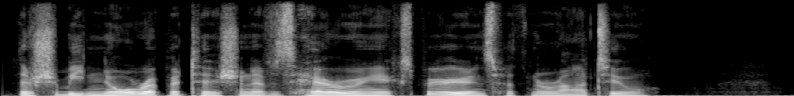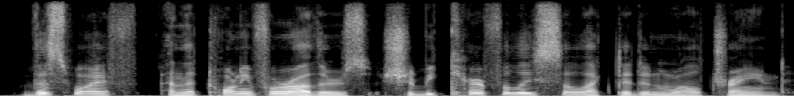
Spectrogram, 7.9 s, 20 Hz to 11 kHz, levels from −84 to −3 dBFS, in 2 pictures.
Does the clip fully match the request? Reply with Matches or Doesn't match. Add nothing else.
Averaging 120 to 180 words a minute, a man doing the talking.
Doesn't match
